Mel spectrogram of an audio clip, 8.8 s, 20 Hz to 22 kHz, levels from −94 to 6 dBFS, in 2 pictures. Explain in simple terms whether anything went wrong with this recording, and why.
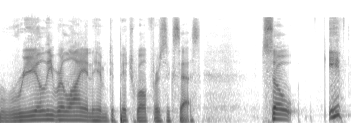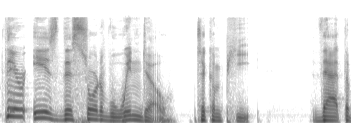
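Nothing went wrong; this speech came through as expected.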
